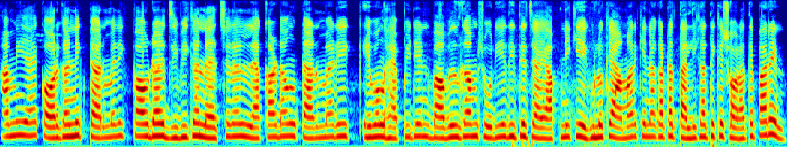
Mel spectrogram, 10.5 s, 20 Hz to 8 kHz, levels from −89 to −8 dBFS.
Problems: constant background noise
